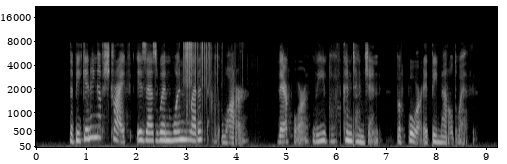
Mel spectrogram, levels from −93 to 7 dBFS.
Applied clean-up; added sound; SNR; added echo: neural diffusion model UNIVERSE++.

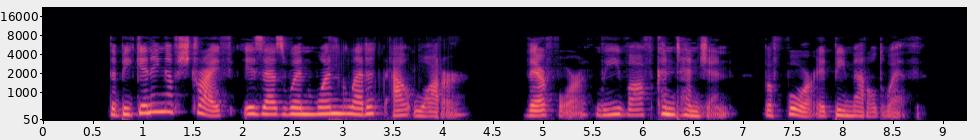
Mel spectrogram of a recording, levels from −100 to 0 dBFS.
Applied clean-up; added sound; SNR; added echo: neural mask model Resemble Enhance denoiser.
